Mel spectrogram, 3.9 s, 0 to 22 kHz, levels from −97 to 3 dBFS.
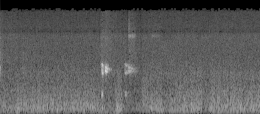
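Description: From start to finish the speech carries echo with no canceller: the far end is playing the call through a loudspeaker, its microphone picks it up, and nothing subtracts it, so each phrase returns roughly a third of a second later, about 13 dB quieter and thinner. On a spectrogram every syllable has a faint, delayed ghost trailing it; on the waveform, small offset copies of each burst fill the gaps between phrases.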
